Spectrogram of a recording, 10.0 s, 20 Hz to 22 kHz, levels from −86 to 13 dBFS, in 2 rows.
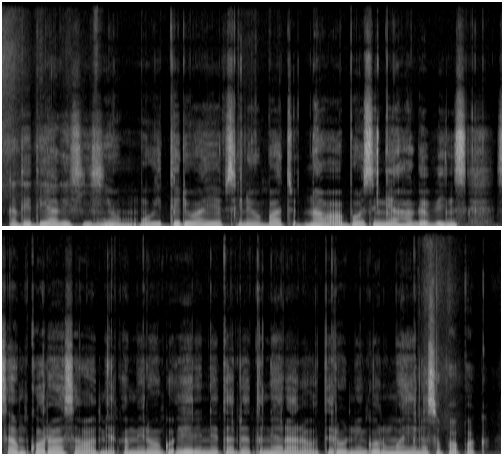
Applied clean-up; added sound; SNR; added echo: none; Brass instrument; 11 dB; none.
